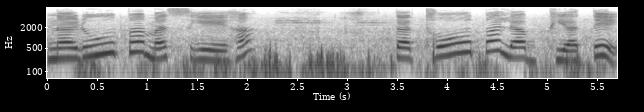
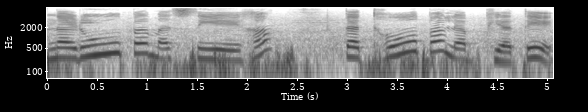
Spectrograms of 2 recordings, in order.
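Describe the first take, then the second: No difference in how they are said.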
